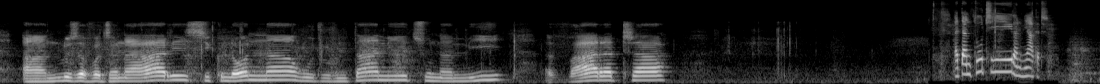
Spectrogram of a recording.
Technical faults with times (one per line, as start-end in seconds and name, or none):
9.28-10.59 wrong sample rate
